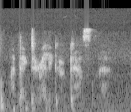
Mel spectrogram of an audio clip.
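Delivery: very quiet, hushed whisper. Talking about picking a cask, the speaker says this part whispering. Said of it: "I have to whisper that bit".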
